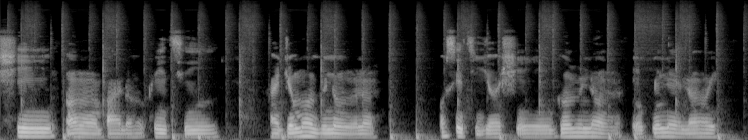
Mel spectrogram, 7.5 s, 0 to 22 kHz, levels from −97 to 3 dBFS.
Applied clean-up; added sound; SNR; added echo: none; Drum kit; 16 dB; none.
